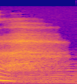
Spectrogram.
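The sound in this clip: A slow, deep exhale during a guided relaxation breathing exercise, a single breathy, slightly voiced sigh that starts loud and gradually fades over about a second.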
